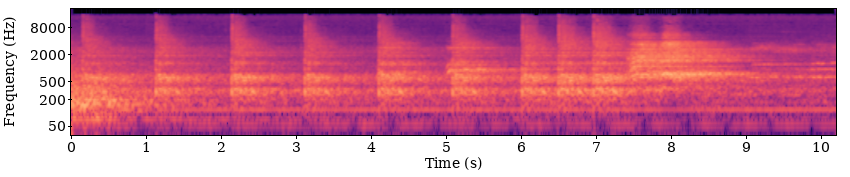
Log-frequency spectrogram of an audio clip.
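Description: Percussion band playing single loud unison drum hits about once a second, each ringing out in the echoing gymnasium, with a few quicker hits around six to seven seconds in. A sustained pitched tone then swells in under the hits, and the hits fade away toward the end.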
